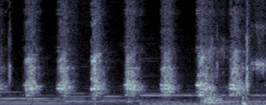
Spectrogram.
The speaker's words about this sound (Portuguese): Gente, que barulho é esse? É, que é isso? é uma galinha? É verdade, é estadinho.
